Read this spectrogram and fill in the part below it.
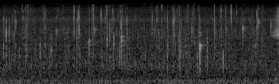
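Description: Food fries in the lid of a spun steel camp oven used as a fry pan, giving a steady, soft, close sizzle dotted with small crackles and pops, with no talking.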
